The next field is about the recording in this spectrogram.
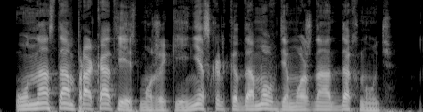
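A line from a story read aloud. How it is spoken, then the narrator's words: Loud shout. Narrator (Russian): громко прокричал Риф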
